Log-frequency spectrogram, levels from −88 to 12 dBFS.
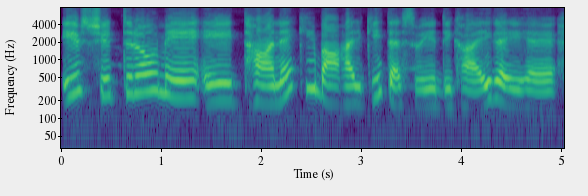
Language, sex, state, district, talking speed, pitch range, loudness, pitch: Hindi, female, Jharkhand, Ranchi, 145 wpm, 160-260 Hz, -16 LUFS, 200 Hz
